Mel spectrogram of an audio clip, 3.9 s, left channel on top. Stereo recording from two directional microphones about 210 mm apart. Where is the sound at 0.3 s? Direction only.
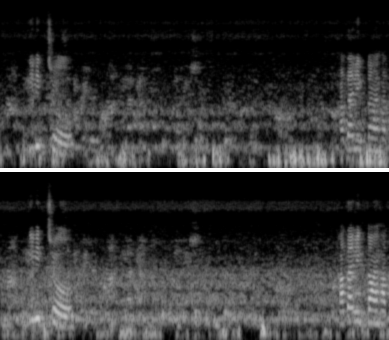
30° left (ahead or behind).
